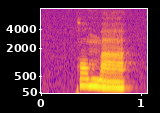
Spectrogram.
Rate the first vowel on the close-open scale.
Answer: mid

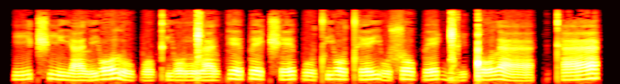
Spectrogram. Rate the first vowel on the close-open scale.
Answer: close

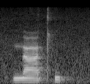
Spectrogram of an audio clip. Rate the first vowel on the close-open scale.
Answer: open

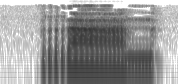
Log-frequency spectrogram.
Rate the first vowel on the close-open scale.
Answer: open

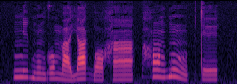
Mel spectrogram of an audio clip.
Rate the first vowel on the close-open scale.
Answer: close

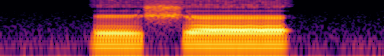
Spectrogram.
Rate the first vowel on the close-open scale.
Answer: mid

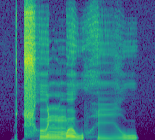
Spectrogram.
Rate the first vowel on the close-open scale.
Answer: mid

